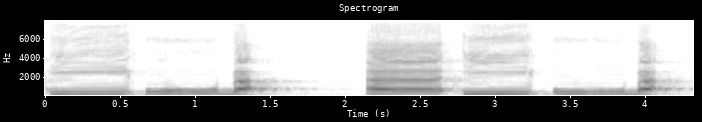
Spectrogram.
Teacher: huruf hamzah dari pangkal tenggorokan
